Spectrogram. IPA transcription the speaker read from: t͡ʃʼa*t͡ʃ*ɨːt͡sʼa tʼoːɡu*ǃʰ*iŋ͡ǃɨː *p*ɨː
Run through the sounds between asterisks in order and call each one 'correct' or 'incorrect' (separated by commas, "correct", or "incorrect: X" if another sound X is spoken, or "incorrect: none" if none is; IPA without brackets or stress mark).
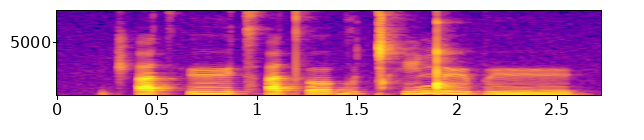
incorrect: t͡sʼ, incorrect: ǀʰ, correct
